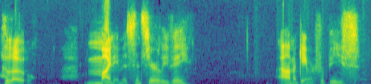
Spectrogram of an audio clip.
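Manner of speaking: radio announcer voice. Introducing oneself at the start of a stream: announcer voice. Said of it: "You got such the announcer voice".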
